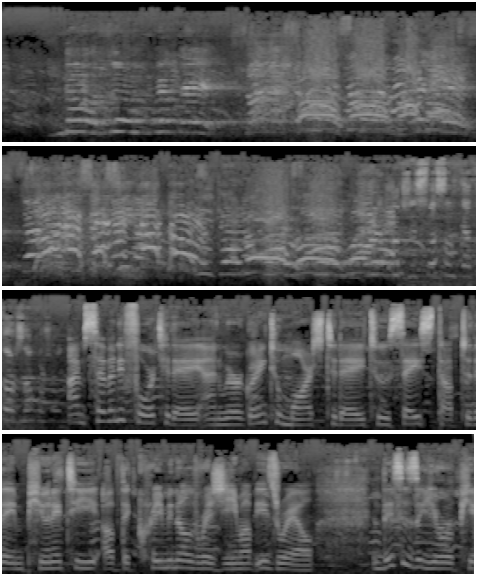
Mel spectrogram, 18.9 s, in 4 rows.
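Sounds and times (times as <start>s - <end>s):
protest rally crowd shouting: 0.0s - 9.8s
speech: 0.5s - 4.8s, 8.7s - 18.9s.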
